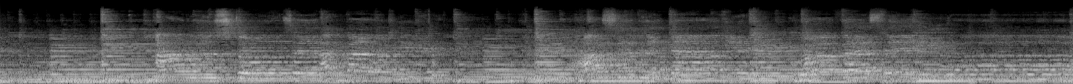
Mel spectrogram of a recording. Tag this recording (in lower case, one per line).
music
